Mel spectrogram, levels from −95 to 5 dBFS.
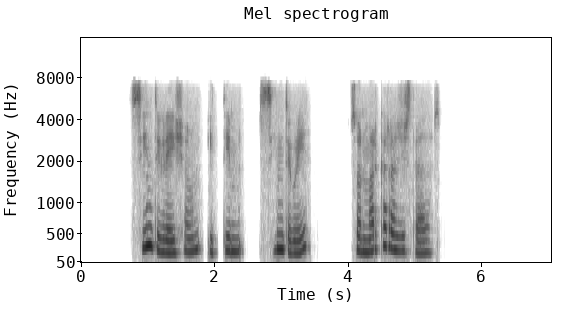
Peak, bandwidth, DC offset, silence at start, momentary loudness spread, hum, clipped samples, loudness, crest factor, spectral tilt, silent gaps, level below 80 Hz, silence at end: -8 dBFS; 7.8 kHz; under 0.1%; 0.75 s; 13 LU; none; under 0.1%; -24 LUFS; 18 dB; -4.5 dB/octave; 2.56-2.67 s, 3.68-4.00 s; -68 dBFS; 1.7 s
